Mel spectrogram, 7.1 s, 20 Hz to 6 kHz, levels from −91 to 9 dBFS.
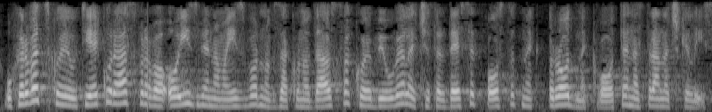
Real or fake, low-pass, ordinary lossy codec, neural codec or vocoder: real; 5.4 kHz; none; none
